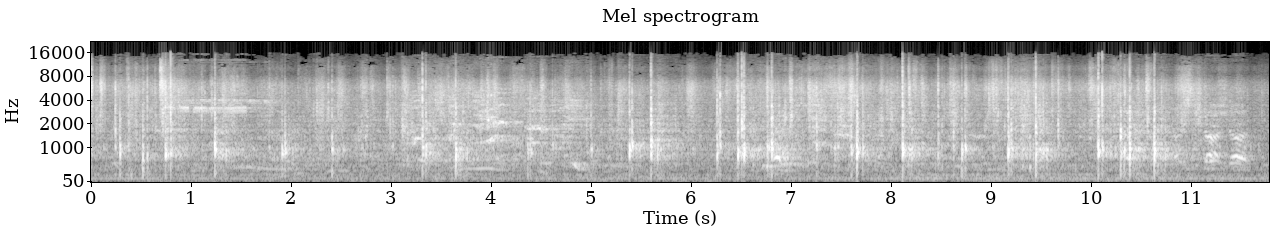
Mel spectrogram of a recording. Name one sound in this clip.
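A small rubber ball slaps sharply against a wall and the ground, over and over.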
